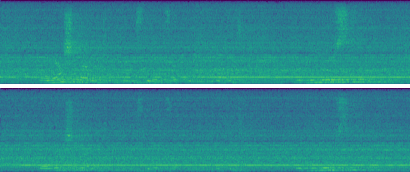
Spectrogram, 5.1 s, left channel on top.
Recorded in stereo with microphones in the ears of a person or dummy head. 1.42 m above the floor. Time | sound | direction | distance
0.5 | a woman speaking | 80° left | 4 m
